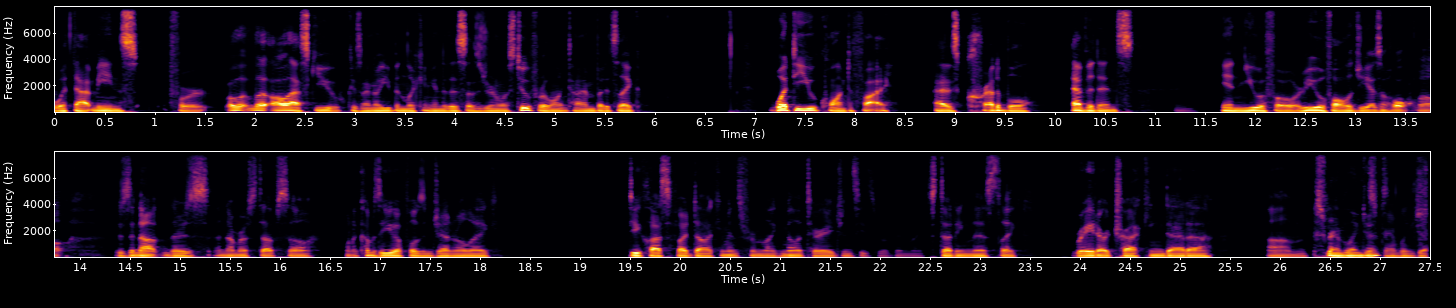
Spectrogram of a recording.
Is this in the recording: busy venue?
no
